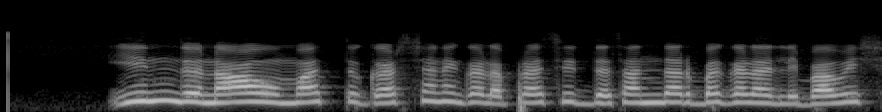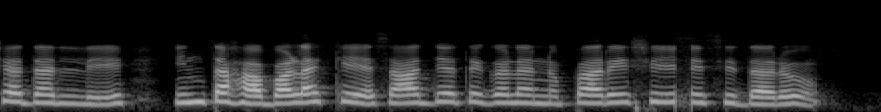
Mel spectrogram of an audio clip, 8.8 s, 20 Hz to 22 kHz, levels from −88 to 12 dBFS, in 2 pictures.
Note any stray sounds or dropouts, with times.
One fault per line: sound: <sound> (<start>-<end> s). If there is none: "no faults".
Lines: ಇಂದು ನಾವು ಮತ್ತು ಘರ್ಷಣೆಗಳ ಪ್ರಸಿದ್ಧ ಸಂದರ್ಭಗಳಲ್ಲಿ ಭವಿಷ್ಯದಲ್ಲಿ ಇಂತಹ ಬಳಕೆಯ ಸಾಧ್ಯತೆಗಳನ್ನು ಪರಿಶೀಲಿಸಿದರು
sound: dropout (7.8-7.9 s)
